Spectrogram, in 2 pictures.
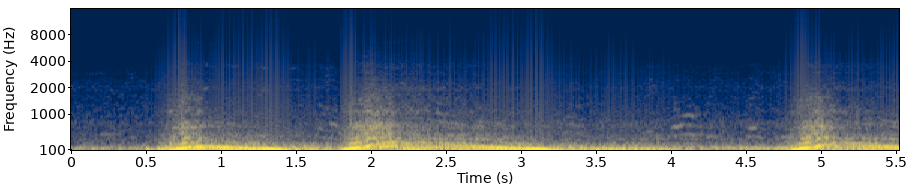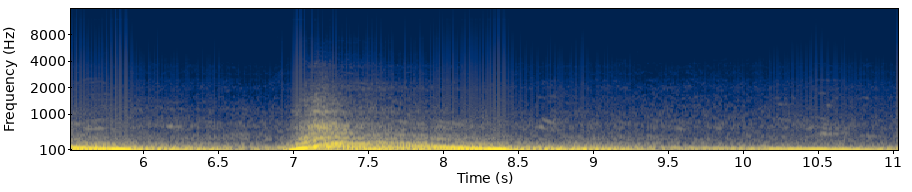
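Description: A 2016 Dodge Challenger SRT 6.4L Shaker with dual Dynomax Bullet exhaust revs hard four times, each burst rising sharply then settling back to a deep, rumbling idle, close and loud.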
